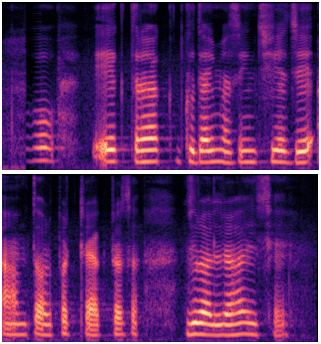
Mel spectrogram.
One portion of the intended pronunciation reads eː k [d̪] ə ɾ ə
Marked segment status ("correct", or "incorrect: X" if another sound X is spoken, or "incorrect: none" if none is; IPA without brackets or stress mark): incorrect: t̪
